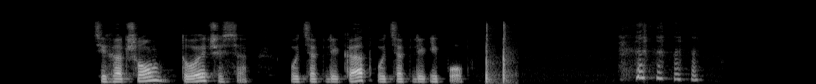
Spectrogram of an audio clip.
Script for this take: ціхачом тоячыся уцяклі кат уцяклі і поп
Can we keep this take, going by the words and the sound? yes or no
no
